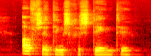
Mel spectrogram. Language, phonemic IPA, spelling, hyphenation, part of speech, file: Dutch, /ˈɑf.sɛ.tɪŋs.xəˌsteːn.tə/, afzettingsgesteente, af‧zet‧tings‧ge‧steen‧te, noun, Nl-afzettingsgesteente.ogg
- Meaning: sedimentary rock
